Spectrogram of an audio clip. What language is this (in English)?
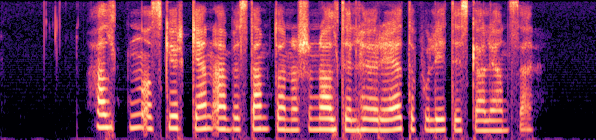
Norwegian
